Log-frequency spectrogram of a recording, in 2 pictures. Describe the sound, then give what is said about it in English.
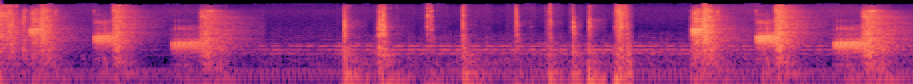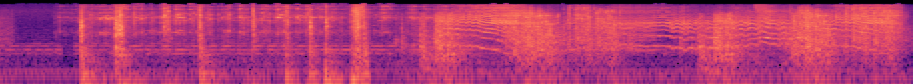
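Latchkeys jangle and scrape with sharp metallic clicks in a door lock as grown-ups arrive home from work at the dinner hour, a latch turning and clacking, followed by a longer rattling, rustling stretch of metal handling. “Time for the turning sound of latchkeys to echo throughout the land as grown-ups arrive home from work.”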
